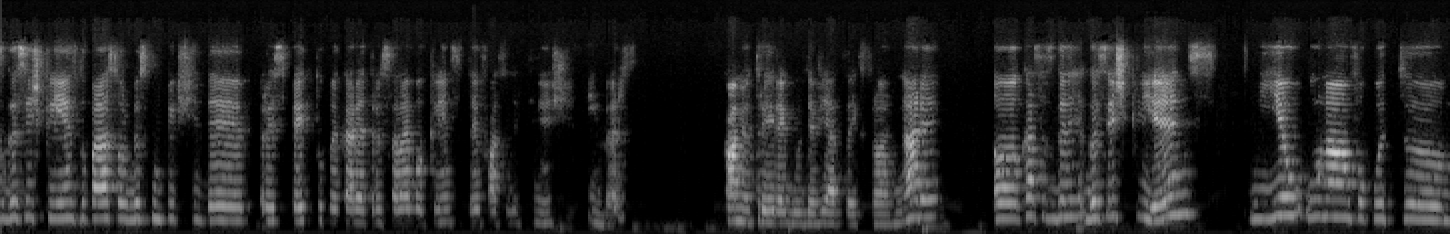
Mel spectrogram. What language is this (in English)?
Romanian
